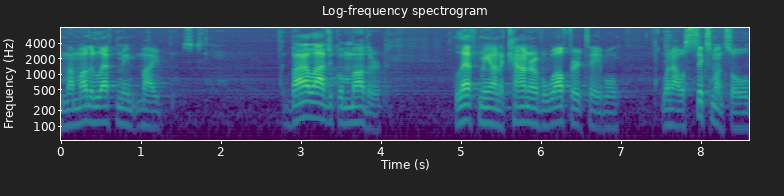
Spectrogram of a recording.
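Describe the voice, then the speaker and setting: The speaker keeps a moderate pace with ordinary pitch variation. Long pauses come often. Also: man, medium pitch for a man. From Long Island, New York. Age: 40s. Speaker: keynote speaker, recovering alcoholic. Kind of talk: keynote speech, personal testimony. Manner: partly read from notes, with fillers.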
